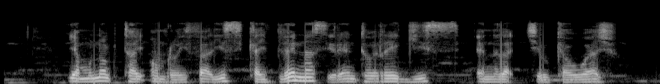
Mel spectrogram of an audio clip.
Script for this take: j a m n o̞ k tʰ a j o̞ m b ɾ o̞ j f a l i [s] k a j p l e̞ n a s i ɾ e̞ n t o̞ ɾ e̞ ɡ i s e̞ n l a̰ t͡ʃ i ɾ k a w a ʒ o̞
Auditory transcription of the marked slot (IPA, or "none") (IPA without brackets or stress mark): s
